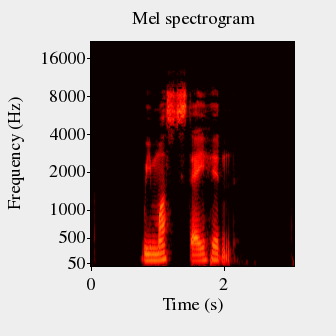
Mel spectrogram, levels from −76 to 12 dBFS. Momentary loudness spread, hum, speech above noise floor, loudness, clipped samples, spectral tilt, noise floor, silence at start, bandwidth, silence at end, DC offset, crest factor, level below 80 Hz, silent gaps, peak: 13 LU; none; 50 dB; -27 LUFS; under 0.1%; -3 dB/octave; -78 dBFS; 0.75 s; 14 kHz; 0.95 s; under 0.1%; 20 dB; -62 dBFS; none; -10 dBFS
